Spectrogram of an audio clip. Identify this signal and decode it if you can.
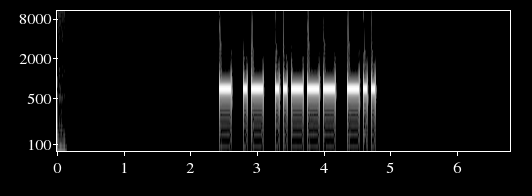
Morse code, heard as a keyed tone, about 20 wpm, 700 Hz. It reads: TA2D
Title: DXCC-100 Call Signs - 4 Characters - Repeated 2x - 20wpm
